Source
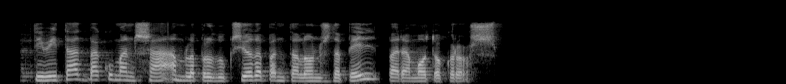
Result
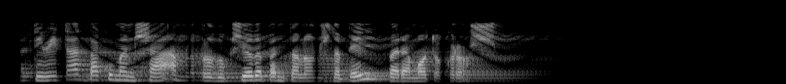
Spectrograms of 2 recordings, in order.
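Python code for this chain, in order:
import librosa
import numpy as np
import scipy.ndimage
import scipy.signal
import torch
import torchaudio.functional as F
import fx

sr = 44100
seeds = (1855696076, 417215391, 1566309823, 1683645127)

y = fx.peak_eq(x, sr, hz=250.0, db=14.5, octaves=0.27, at=(2.78, 3.5))
y = fx.rev_spring(y, sr, rt60_s=1.8, pass_ms=(44,), chirp_ms=35, drr_db=13.5)
y = fx.flanger_cancel(y, sr, hz=0.79, depth_ms=1.2)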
